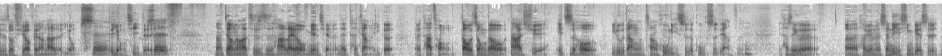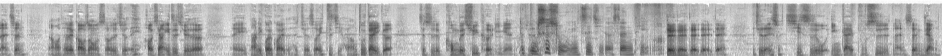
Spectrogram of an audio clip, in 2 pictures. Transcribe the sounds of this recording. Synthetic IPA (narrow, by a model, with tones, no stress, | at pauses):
t͡ɕʰi˧˥ʂɻ̩˧˩t̪o˥ʊɕy˥jɑ˥˧fe˥ɪʈ͡ʂʰɑ˧ŋt̪a˥˩d̪ə̰˨˩jʊ̰˨˩˦ŋ̩˥ə˨jʊ̰˨˩ŋt͡ɕʰi˥˩t̪wḛ˥˩ | na˥˧ʈ͡ʂɤ˥˧jɑ˥˩ŋd̪ə˩xwa˥˩t͡ɕʰi˧˥ʂɻ̩˧˥ʂɻ̩˥˩t̪ʰa˦˥la˧˥ɪt̪ɑ˥˩wɔ˨˩mjɛ˥˩nt͡ɕʰjɛ̰˧˦nə̰˧t̪t̪ʰa˥t͡ɕjɑ̰˨˩ŋlə̰˧ḭ˧˥ɡə̰˧ | ə̰˨˩t̪ʰa˥t͡sʰʊ˧˦˥ŋkɑ˥ʊʈ͡ʂʊ˥ŋt̪ɑ˥˧ʊt̪a˥˩ɕɥɛ̰˧˥e˥ɪʈ͡ʂɻ̩˧˥xo˥˩ʊ | ḭ˧lu˥˧t̪ɑ˥ŋʂɑ˥˧ŋxu˥˧˩lḭ˨˩ʂɻ̩˥˩d̪ə˩ku˥˧ʂɻ̩˥˧ʈ͡ʂɤ˥˧jɑ̰˥˩ŋd͡zɹ̩˩˥˩ | t̪ʰa˥ʂ̬̩˥˩i˧˥ɡə˧ | ə˩t̪ʰa˥ɥɛ˧˥nmə˨˩nʂə˥nli˨˩ə˩ɕi˥˩ŋpjɛ˧˥ʂɻ̩˥˩na˧˥nʂə˦˥n | ɻa˧˥nxo˥˩t̪ʰa˥t͡sa˥˩ɪkɑ˥ʊʈ͡ʂʊ˥˩ŋd̪ə˩ʂɻ̩˧˥xo˥˧t͡ɕo˥˩t͡ɕɥɛ˧d̪ə˧ʔe˥˩ɪxɑ˨˩ʊɕjɑ˥˧ŋi˥˩ʈ͡ʂɻ̩˧˥t͡ɕɥɛ˧˥d̪ə˧ | e˥˩ɪna˧˥li˨˩kwa˥˧ɪkwa˥˩ɪd̪ə˨˩a˥t͡ɕɥɛ˧˥ə˧ʂwɔ˥e˥ɪt͡sɹ̩˥˩t͡ɕi˨xɑ˨˩ʊɕjɑ˥˧ŋʈ͡ʂu˥˧t͡sa˥˩ɪi˧˥ɡə̰˧ | t͡ɕjo˥˧ʊʂɻ̩˥˩kʰʊ˥ŋd̪ə˨t͡ɕʰy˥kʰɤ˧˩lḭ˨˩mjɛ̰˥˩nt̪ʰa˥t͡ɕɥɛ˧˥u˧˦ʂɻ̩˥˩ʂu˨˩y˧˥t͡s̩˥˩t͡ɕḭ˨˩d̪ə˦ʂə˦nt̪ʰḭ˨˩ma̰˨˦t̪we˥˧ɪt̪we˥˧ɪt̪we˥˧ɪt̪we˥˧ɪt̪we˥˩ɪ | a˥˩t͡ɕɥɛ˧˥d̪ə˧e˥˩swɔ˥t͡ɕʰi˧˥ʂɻ̩˧˥wɔ˨˩ʔi˦ŋka˥ɪpu˧˦ʂɻ̩˥˩na̰˧˥nʂə˥nʈ͡ʂɤ˥˧jɑ˥˩ŋd͡z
